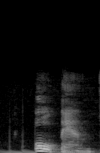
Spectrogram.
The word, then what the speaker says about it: opened: Opened. Não tem ali o som, né? No caso, opened. Teacher, why? Because it's vamos dizer, a silent letter.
